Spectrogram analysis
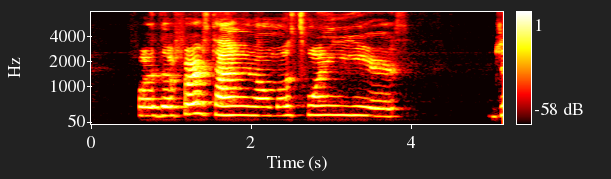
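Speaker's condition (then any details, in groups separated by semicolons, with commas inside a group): Cerebral palsy; brain injury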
